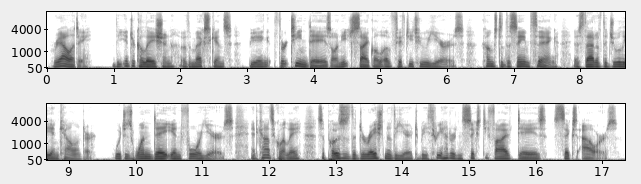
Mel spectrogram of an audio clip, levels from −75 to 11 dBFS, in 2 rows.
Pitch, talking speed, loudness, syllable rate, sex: 105 Hz, 185 wpm, -18 LUFS, 5.2 syllables/s, male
